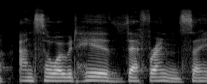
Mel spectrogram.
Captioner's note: none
